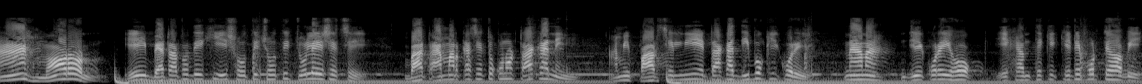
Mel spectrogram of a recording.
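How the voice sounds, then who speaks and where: Raised and projected, a man's high-pitched cartoonish character voice rings out over clear music in the background. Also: moderate pace. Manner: whiny, evasive.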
